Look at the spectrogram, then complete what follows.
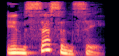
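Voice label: "incessancy", British English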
